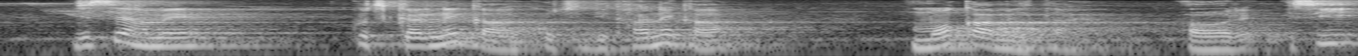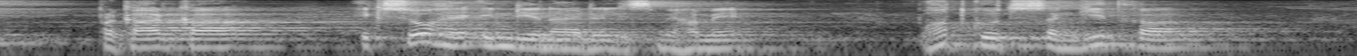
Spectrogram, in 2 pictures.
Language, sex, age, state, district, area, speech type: Hindi, male, 45-60, Bihar, Begusarai, rural, spontaneous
